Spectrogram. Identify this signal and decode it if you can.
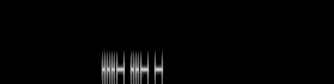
Morse code, heard as a keyed tone, about 50 wpm, 700 Hz. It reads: VUT
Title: All Cut Numbers - 3-Digit 50wpm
